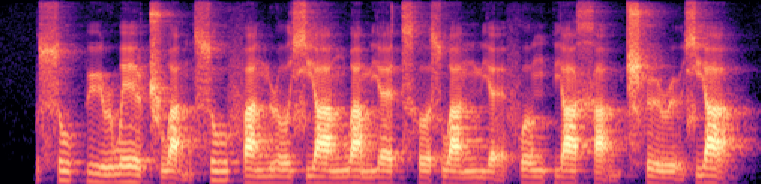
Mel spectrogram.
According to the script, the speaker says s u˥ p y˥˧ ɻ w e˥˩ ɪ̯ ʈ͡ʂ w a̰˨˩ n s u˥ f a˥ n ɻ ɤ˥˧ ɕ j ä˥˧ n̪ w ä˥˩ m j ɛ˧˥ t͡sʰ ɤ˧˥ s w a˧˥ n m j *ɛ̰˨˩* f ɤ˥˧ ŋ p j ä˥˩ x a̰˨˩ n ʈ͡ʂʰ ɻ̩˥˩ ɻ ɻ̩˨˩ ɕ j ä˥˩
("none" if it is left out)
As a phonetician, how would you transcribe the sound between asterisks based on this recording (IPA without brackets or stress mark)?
ɛ̰˨˩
